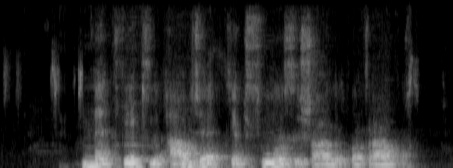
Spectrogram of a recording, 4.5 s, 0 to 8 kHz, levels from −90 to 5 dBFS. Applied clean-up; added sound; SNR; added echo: neural separator model SepFormer DNS4.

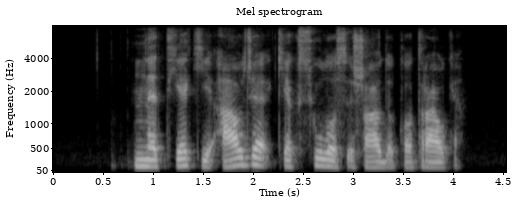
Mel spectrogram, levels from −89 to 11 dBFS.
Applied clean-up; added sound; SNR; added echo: none; none; none; none.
